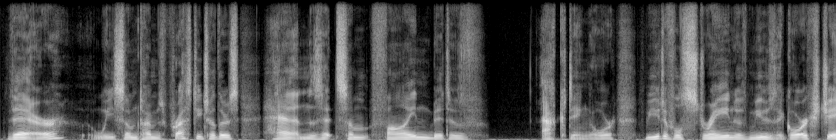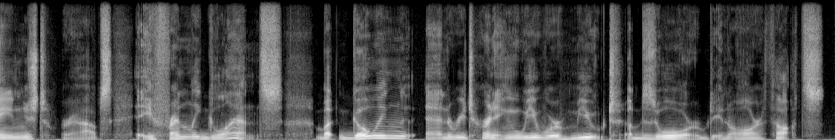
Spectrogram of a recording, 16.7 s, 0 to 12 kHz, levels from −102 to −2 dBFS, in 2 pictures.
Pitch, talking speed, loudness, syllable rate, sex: 115 Hz, 125 wpm, -20 LUFS, 3.9 syllables/s, male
